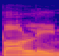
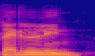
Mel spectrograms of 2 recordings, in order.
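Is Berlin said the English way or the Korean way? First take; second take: English way; Korean way. First: It has two syllables with an English r sound. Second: It has three syllables with a clear middle vowel. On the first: This is how English speakers say it. The speaker calls it wrong. "영어하는 친구들은 벌린 이렇게 발음하잖아요" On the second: This follows how the locals say it. The speaker calls it right. "우리는 베를린"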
